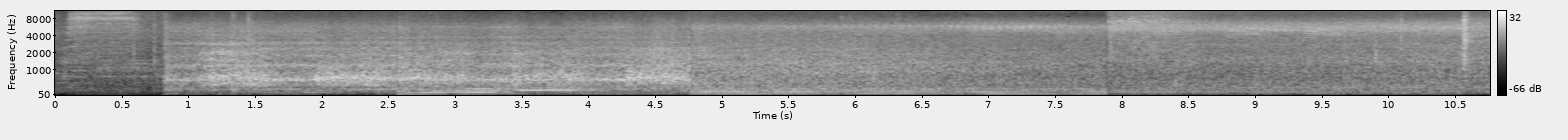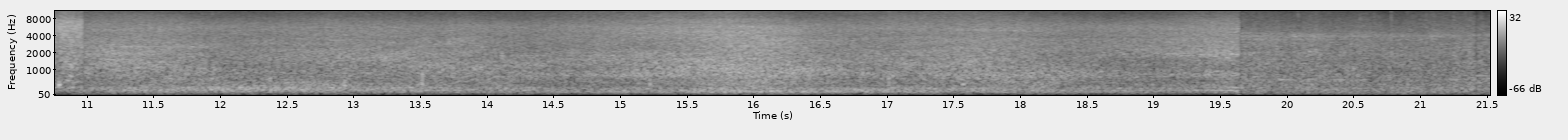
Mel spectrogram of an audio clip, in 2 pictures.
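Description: City street traffic: motor vehicles passing close by, loudest in the first few seconds, then a steady traffic background.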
